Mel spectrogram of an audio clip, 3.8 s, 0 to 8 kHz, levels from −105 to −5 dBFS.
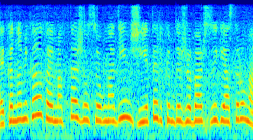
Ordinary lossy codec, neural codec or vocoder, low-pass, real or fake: AAC, 32 kbps; codec, 16 kHz in and 24 kHz out, 1 kbps, XY-Tokenizer; 7.2 kHz; fake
